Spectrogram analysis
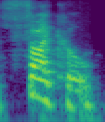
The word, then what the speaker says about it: cycle: Cycle. Okay, and that was for our soft C, cycle, and it was followed by a Y, which makes it a soft C.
